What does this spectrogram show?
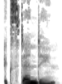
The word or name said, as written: extending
